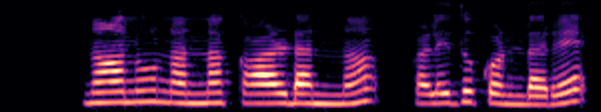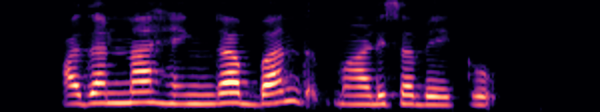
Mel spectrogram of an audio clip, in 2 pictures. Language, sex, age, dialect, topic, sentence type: Kannada, female, 18-24, Central, banking, question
